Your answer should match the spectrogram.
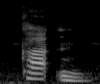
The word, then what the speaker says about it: cotton: do you say this you might say cotton right give me a cotton actually it's not cutting it should be cut so it's silent T cotton next is how do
